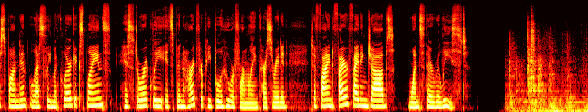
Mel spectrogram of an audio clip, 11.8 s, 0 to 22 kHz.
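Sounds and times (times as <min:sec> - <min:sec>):
speech: 0:00.0 - 0:09.4, 0:10.1 - 0:10.8
fire engine rear door rolled down: 0:10.1 - 0:11.7.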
